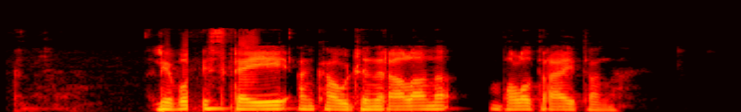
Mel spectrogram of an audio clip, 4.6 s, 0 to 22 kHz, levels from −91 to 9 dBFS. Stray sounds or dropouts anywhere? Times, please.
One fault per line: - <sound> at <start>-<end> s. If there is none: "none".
- dropout at 1.2-1.3 s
